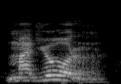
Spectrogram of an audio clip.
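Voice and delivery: "Mayor" ending in a clear R; "Mayor" as ma-YOR; correct R. Shown as a demonstration. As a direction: say "Mayor" with final R, not L. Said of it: "es mayor".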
